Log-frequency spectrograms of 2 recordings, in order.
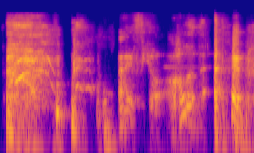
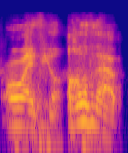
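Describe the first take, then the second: First: High strained cry through burning mouth; pained wail. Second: Said in the usual way. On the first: Real, not acted. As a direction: squeal it out while your mouth burns.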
